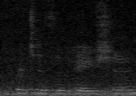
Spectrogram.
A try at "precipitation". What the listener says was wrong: Not participation. There's no T until towards the end. Pri, si, pa, tay, shun. Is there any T at the beginning of that word? Precipitation, not participation. It's pri, si, pa, tay, shun. Precipitation.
